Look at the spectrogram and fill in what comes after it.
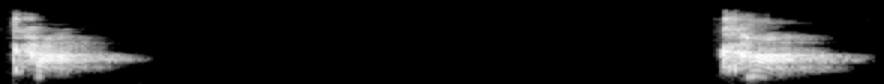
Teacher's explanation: is an n-aspirated k let me explain a bit in english k has an aspirated sound in other words air is coming out of your mouth when you say it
